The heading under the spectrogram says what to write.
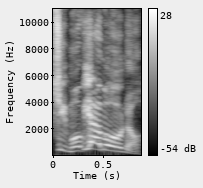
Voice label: come on then, speech Italian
